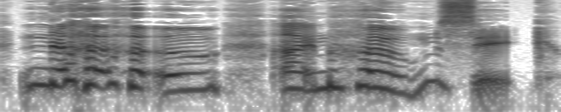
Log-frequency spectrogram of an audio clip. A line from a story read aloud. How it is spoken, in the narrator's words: wailed the little girl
